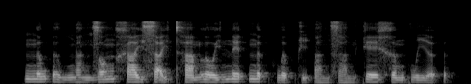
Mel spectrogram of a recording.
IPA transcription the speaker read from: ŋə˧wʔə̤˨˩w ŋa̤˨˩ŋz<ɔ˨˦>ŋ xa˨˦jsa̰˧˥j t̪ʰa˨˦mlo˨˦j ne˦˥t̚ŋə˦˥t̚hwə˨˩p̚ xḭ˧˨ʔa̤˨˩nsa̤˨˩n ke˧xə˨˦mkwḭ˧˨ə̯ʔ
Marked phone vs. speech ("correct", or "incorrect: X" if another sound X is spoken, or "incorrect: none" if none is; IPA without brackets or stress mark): correct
